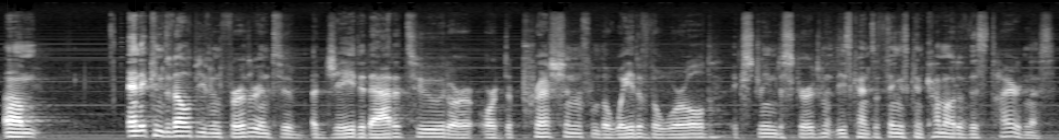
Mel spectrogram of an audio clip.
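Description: A man with a cold, his voice hoarse and fading, preaches a sermon with many ums and pauses to clear his throat. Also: low voice, a bit bright. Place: church hall. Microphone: microphone. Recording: echoey hall with faint hum.

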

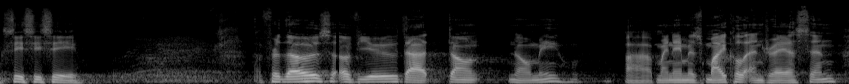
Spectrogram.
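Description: Man, middle-aged, low-pitched, conversational sermon, informal storytelling, long reverb. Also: fairly bright tone, smooth. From Norway and Southeast Asia. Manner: informal, chatty. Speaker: missionary preaching a sermon.

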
